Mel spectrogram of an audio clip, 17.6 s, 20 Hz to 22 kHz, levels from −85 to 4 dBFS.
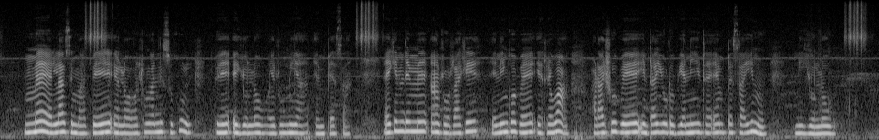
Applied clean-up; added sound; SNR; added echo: none; Rattle (instrument); 18 dB; none.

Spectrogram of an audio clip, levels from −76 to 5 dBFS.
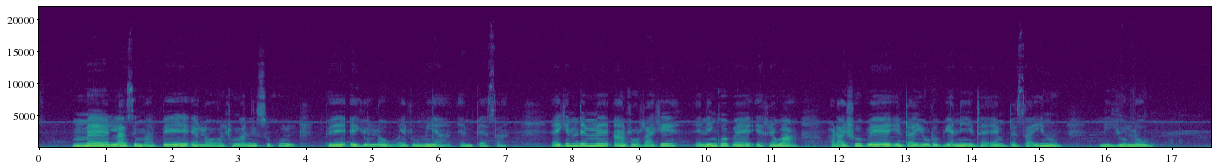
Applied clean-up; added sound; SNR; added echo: none; none; none; none.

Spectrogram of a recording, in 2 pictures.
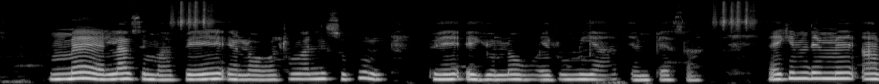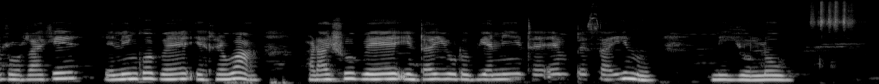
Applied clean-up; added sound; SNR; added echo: classical method Wiener filter.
